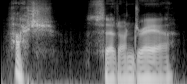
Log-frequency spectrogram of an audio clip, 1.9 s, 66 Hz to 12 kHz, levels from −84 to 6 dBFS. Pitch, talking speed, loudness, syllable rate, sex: 90 Hz, 95 wpm, -18 LUFS, 2.7 syllables/s, male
